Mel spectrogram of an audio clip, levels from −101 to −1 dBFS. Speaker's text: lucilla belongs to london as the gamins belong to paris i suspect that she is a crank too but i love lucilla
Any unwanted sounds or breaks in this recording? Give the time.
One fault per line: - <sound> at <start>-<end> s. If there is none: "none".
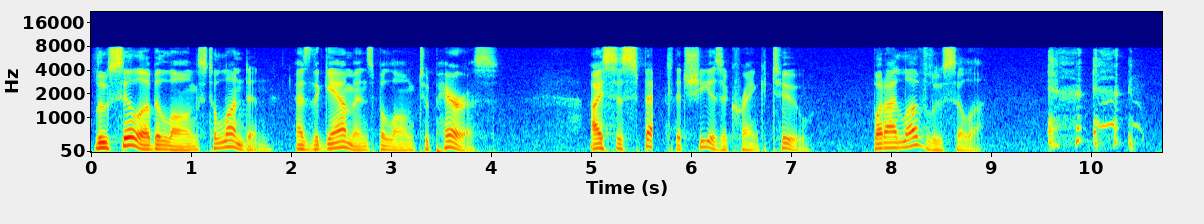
- dropout at 5.6-5.7 s
- cough at 9.5-10.5 s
